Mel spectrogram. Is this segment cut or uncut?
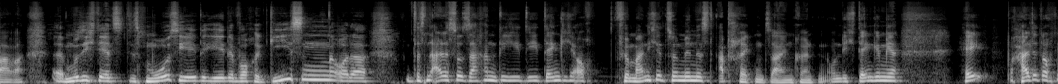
uncut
